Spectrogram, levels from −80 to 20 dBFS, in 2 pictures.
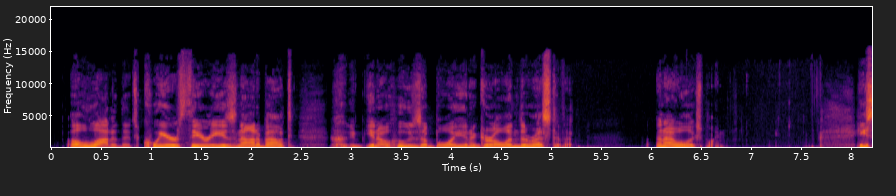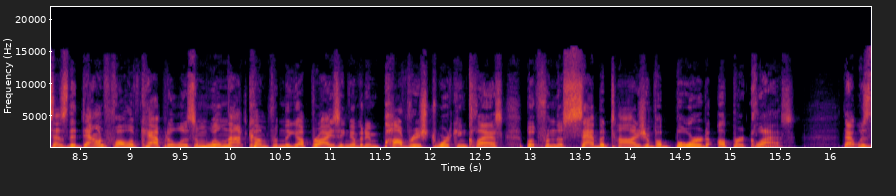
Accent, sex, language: American, male, English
